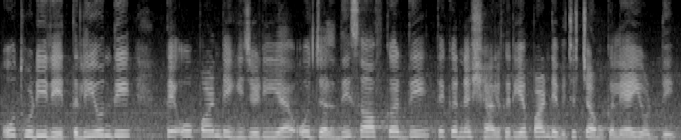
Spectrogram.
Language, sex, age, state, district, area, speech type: Dogri, female, 18-30, Jammu and Kashmir, Kathua, rural, spontaneous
